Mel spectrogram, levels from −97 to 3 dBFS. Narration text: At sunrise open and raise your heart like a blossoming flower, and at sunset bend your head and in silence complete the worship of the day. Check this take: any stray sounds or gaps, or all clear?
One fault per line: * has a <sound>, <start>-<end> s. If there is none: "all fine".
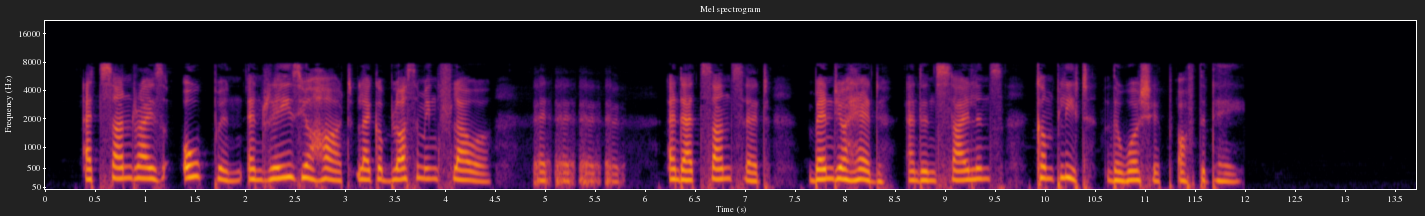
* has a laugh, 4.9-5.8 s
